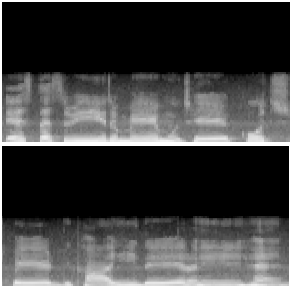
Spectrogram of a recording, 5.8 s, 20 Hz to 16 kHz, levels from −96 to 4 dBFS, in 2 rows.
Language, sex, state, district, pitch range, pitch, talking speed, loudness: Hindi, female, Madhya Pradesh, Katni, 235-280 Hz, 255 Hz, 105 wpm, -10 LUFS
